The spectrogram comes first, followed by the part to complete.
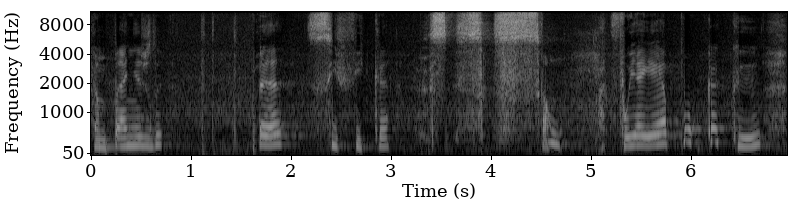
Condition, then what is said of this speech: Stuttering. É óbvio que eu me esforço para não gaguejar imensamente, eu me esforço para ter maior eficácia na minha comunicação e por ali fora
